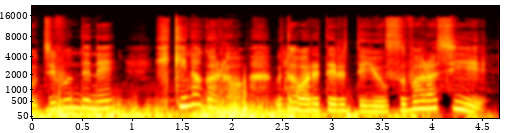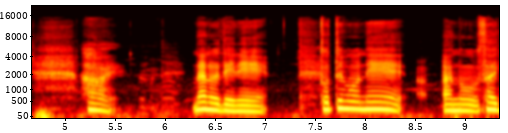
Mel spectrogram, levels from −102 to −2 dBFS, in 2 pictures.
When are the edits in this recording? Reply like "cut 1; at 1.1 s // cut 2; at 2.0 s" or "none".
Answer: cut 1; at 3.5 s // cut 2; at 5.1 s // cut 3; at 7.5 s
